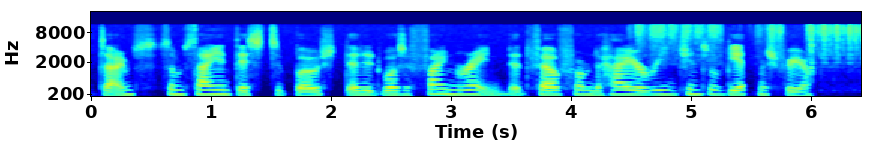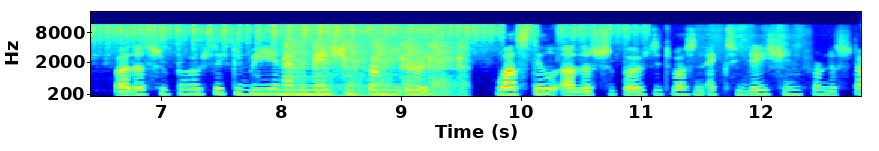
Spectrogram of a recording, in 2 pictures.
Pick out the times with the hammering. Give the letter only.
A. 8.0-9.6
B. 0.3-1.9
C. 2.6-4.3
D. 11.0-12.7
A.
